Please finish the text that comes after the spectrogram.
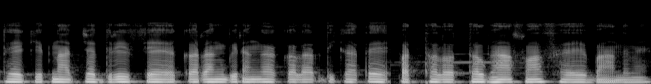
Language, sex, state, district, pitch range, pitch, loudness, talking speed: Hindi, male, Chhattisgarh, Sarguja, 110-115 Hz, 115 Hz, -19 LUFS, 165 wpm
